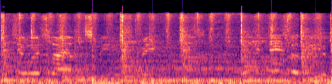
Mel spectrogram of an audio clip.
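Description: Live acoustic music: an acoustic guitar strummed and a djembe hand drum keeping a steady beat, with a man's voice singing over them.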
